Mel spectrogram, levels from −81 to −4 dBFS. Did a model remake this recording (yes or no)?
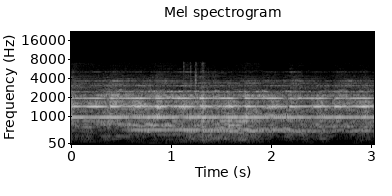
yes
